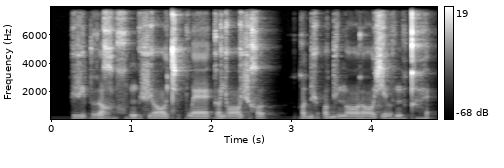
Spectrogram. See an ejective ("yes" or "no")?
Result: no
